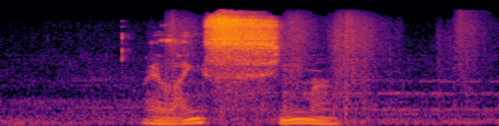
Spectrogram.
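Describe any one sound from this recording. A young man speaks briefly and calmly into a microphone.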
